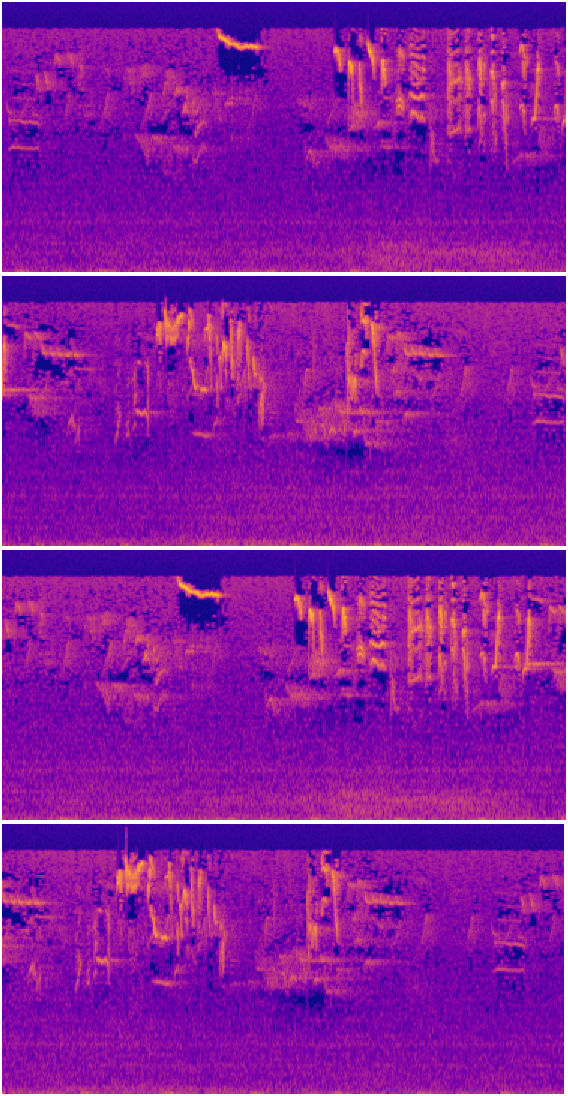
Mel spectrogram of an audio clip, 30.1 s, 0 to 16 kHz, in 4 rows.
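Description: A chorus of several birds chirping and calling in quick trills and short sweeps over a steady low background noise. The same stretch of birdsong repeats about every 15 seconds.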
